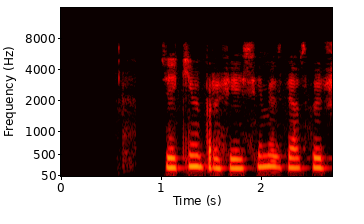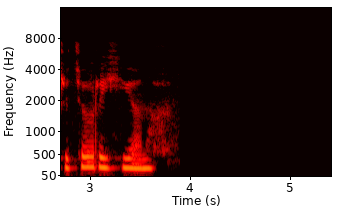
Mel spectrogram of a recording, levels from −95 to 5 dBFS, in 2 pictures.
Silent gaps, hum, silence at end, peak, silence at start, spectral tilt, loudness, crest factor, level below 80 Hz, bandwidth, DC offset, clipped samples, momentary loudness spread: none; none; 1.65 s; -28 dBFS; 1 s; -5.5 dB/octave; -45 LUFS; 18 dB; -86 dBFS; 7.4 kHz; under 0.1%; under 0.1%; 5 LU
